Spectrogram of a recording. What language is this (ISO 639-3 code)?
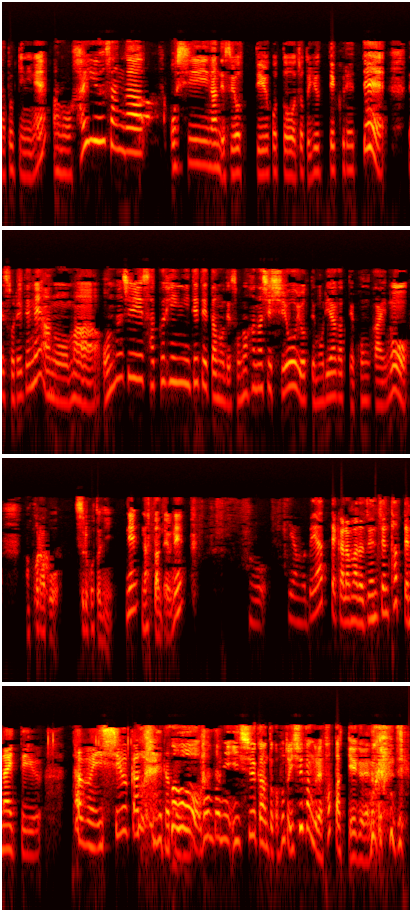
jpn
